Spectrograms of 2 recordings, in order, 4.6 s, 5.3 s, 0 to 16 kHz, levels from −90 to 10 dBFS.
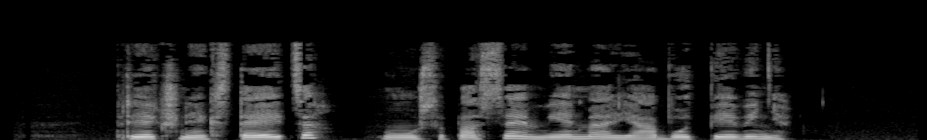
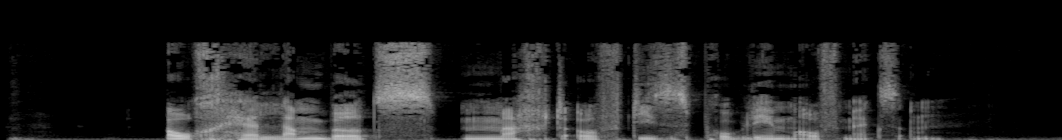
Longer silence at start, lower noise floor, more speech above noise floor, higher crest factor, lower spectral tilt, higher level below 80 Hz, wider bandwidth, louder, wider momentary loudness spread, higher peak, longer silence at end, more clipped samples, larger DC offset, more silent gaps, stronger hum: first, 0.65 s vs 0.05 s; first, -72 dBFS vs -64 dBFS; first, 51 dB vs 40 dB; about the same, 18 dB vs 22 dB; about the same, -5 dB/octave vs -4.5 dB/octave; second, -72 dBFS vs -40 dBFS; about the same, 11.5 kHz vs 11.5 kHz; about the same, -22 LUFS vs -23 LUFS; second, 7 LU vs 13 LU; second, -6 dBFS vs -2 dBFS; about the same, 0.7 s vs 0.6 s; neither; neither; neither; neither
